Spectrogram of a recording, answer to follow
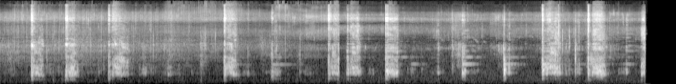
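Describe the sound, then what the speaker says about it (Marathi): Peanuts and green chillies frying in hot oil for sabudana khichdi, with irregular bursts of stirring and scraping over a faint sizzle, close by and without talk. "आता तेल तापलेलं आहे आणि यामध्ये आता आधी टाकायचं आहे शेंगदाणे आणि मिरची तर हे आपल्याला आधी तळून घ्यायचं आहे"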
